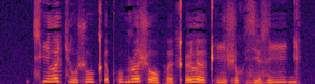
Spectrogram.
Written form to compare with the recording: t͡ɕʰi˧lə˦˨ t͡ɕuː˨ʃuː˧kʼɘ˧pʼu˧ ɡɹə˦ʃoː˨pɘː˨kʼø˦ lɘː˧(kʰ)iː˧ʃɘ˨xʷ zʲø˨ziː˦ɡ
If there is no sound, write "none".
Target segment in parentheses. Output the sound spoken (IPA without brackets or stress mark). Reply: kʼ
